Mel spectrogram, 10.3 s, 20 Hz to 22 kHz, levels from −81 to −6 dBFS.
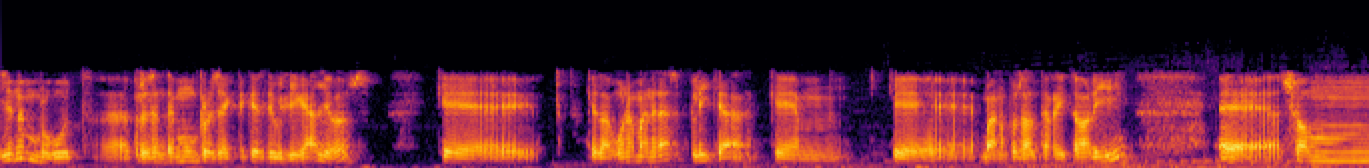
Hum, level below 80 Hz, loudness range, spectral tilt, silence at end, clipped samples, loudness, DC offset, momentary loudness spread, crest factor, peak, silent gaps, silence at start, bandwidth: none; -46 dBFS; 2 LU; -6.5 dB/octave; 0 s; under 0.1%; -18 LUFS; under 0.1%; 12 LU; 16 dB; -2 dBFS; none; 0 s; 5.8 kHz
